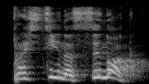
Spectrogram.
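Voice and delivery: high, desperate cry; mother cries out. Acted. Terrified mother cries out to her armed son. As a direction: beg for your life. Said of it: "закричала мама".

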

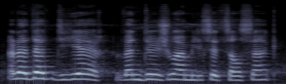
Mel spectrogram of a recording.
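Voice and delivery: ordinary delivery

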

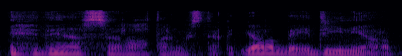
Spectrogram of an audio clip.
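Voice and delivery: very soft, murmured supplication; quiet plea. Shown as a demonstration. Worshipper pleading quietly to God. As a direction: breathe it as a private prayer. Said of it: "اطلب".

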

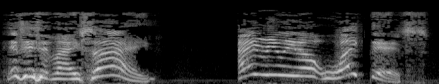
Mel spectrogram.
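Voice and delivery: slow, whiny complaint; mock ungrateful spouse. Spouse complaining to the gift giver, slow and whiny. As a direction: play the spouse unhappy with the gift. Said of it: "And they say something like".

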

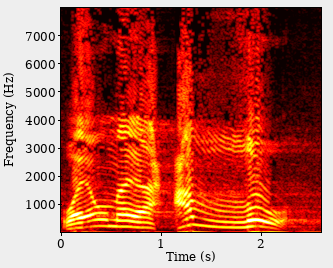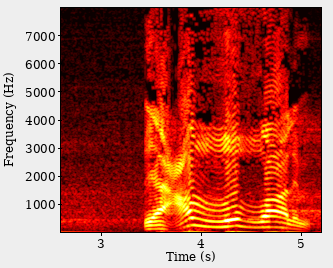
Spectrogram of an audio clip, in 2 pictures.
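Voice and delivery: slow يعض الظالم with the ض swallowed into the ظ; slow demo of the mistake; merged reading. Shown as a demonstration. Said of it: "يعني تدغم".

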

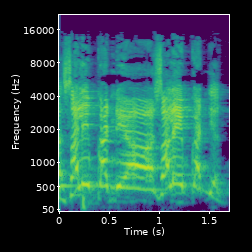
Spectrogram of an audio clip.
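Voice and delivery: high, loud mob cry; furious mob demanding crucifixion; crowd yelling. Retold or imitated. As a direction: scream it like an angry crowd. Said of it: "Ayo teriak".

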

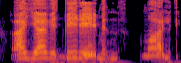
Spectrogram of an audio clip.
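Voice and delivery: high, forlorn whine; plaintive confession. A narrator's reading. Wife miserably confesses pregnancy to husband, plaintive. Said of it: "тоскливо призналась".

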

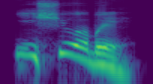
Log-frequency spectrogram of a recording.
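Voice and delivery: casual, as if in passing; offhand remark. Acted. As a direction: toss it off casually. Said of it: "как бы, между прочим, заметила она". (как бы между прочим)

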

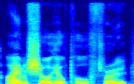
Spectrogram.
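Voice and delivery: normal talking voice

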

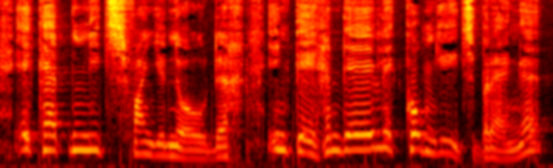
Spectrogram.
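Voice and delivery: high, falsely sweet crone; wheedling grandmother voice; disguised old woman. A narrator's reading. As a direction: coax the girl with put-on kindness. Disguised villainess coaxes princess.

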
